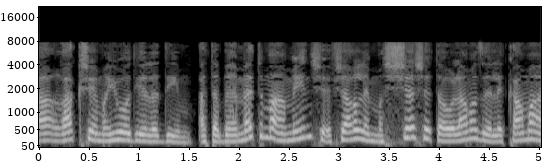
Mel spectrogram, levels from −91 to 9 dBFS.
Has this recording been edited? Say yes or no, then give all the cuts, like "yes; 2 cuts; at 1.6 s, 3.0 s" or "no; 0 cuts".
yes; 1 cut; at 1.5 s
